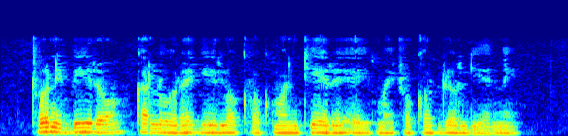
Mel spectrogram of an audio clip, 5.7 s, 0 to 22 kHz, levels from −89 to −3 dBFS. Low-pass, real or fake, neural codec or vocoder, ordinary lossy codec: 7.2 kHz; real; none; AAC, 24 kbps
